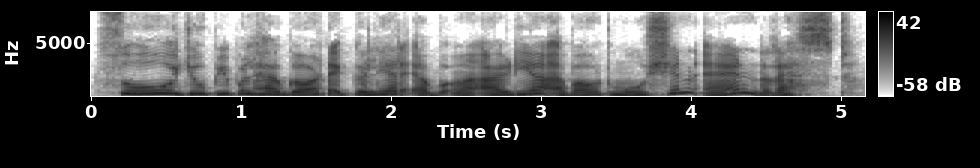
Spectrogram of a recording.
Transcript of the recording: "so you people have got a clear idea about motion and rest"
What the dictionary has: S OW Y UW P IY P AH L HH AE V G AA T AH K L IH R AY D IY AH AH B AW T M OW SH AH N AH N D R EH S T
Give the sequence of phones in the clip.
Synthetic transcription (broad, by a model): S OW Y UW P IY P AH L HH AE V G AA T AH K L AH R AY D IY AH AH B AW T M OW SH AH N AH N D R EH S T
